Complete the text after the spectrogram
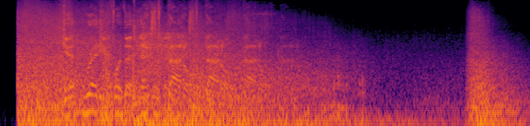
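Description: Fire roars in a loud whoosh and slowly dies away.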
